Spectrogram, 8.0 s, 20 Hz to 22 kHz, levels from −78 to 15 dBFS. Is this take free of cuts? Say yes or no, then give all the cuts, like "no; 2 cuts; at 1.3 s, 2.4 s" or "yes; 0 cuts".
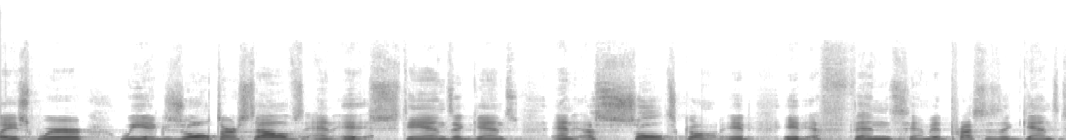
no; 1 cut; at 2.8 s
